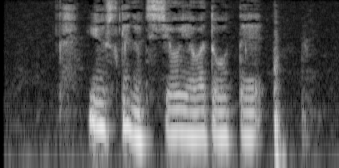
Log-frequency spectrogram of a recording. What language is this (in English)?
Japanese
